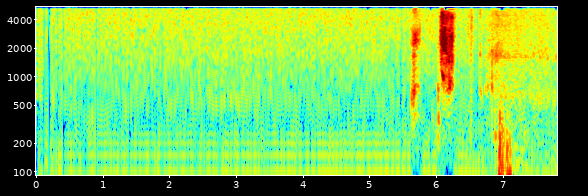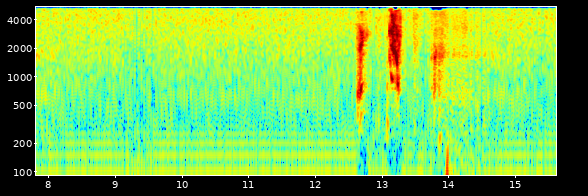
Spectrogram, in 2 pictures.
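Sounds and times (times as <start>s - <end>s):
woman stifling: 12.6s - 14.7s.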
